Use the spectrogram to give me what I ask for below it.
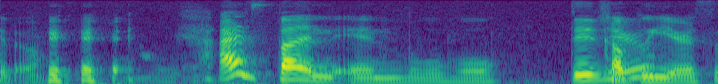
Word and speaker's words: Louisville: Not Louisville. It's Louisville. It's like Louisville. Yeah. Louisville. Like you gotta say Did it we right. say it right? The technical way to say it is Louisville, but people from here is country, so they just say Louisville. I don't know why.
